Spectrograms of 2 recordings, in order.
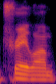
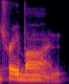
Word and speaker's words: Traylon: And I got a 100-yard game with Traylon Burks. That puts me in. Traylon. He's saying his name wrong. Yeah, I said Traylon. Traylon. Yeah. No, you said Trayvon.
